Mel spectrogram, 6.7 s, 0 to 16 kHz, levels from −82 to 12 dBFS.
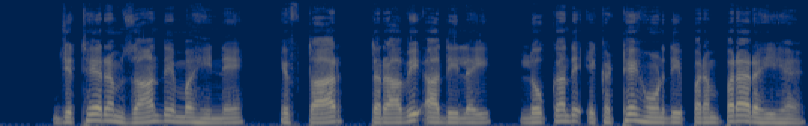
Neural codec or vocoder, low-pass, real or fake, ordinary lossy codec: none; 14.4 kHz; real; AAC, 64 kbps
